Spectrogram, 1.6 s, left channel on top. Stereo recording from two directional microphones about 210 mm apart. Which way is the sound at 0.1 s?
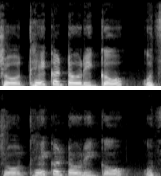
30° left (ahead or behind).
